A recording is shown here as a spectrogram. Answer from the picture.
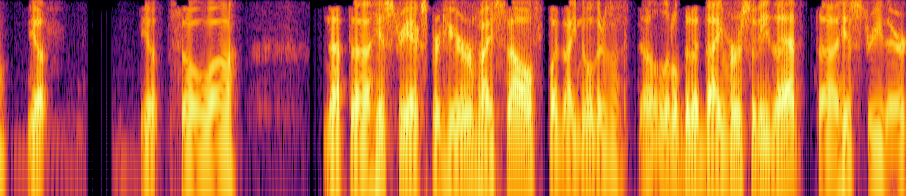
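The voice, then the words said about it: Congested, stuffy-sounding voice. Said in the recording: “this is not a Cleveland accent. This is a ton of goo in my head that's rattling around. So if I sound a bit odd”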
